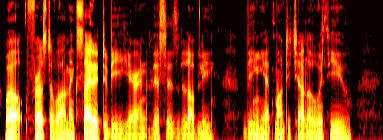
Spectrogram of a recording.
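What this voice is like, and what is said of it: Kenyan accent. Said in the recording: “he has a lovely accent ... It comes from Kenya.”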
